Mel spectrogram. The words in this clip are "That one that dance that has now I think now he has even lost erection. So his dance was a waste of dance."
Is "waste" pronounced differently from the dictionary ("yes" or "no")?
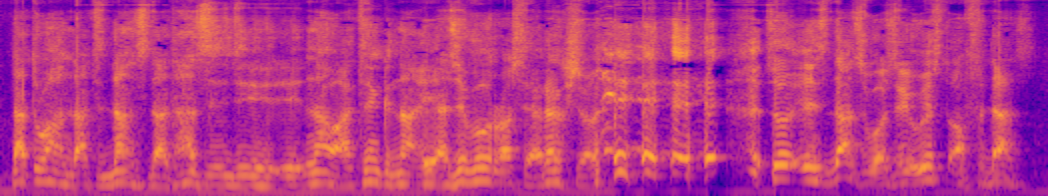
no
